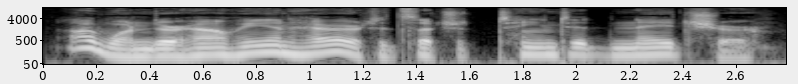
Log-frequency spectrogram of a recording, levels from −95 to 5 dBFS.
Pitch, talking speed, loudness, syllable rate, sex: 125 Hz, 195 wpm, -17 LUFS, 6.2 syllables/s, male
